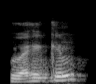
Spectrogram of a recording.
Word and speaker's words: vehicle: Vehicle. Vehicle. അവിടെ H ആ ഒരു വേർഡ് ഇത്. Vehicle H silent ആണ്. So it is actually vehicle. Vehicle. Vehicle. Vehicle. Okay, അതിന്റെ ഇടയിലുള്ള BEH ആ H silent ആണ്. It's vehicle.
